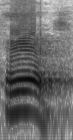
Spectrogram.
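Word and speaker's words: heir: एयर, क्या बोलते हैं इसे? एयर। इसे हेयर मत बोलना, ये एयर होता है, ठीक है।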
